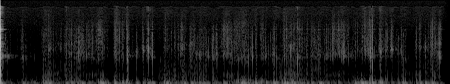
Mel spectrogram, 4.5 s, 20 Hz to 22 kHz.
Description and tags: Two small glass holiday ornaments being rubbed together. Low noisy sound. Fair amount of background noise due to gain needed to capture such a soft sound. Close miked with Rode NT-5s in X-Y configuration. Trimmed, DC removed, and normalized to -6 dB.
low, ornament, glass, noisy, rub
